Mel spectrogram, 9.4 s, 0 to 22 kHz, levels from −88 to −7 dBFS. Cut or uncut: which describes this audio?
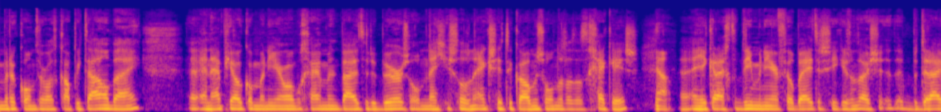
cut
